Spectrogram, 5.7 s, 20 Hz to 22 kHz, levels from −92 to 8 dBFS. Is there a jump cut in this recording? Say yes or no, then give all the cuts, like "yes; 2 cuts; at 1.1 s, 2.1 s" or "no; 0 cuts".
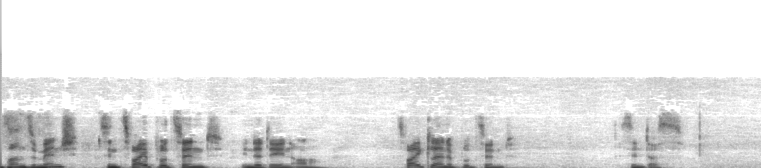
yes; 1 cut; at 2.8 s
